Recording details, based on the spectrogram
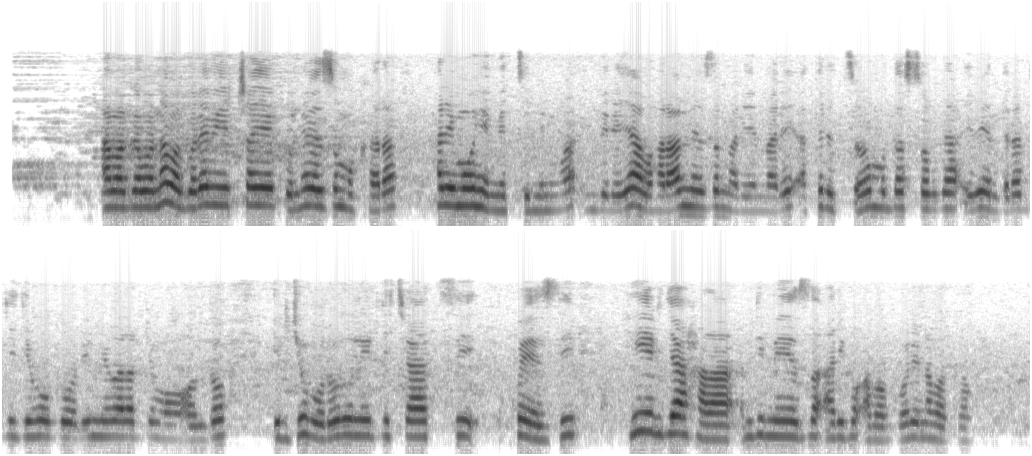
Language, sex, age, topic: Kinyarwanda, female, 25-35, government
